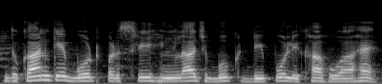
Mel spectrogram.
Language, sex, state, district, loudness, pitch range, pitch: Hindi, male, Assam, Kamrup Metropolitan, -17 LUFS, 145-165 Hz, 155 Hz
